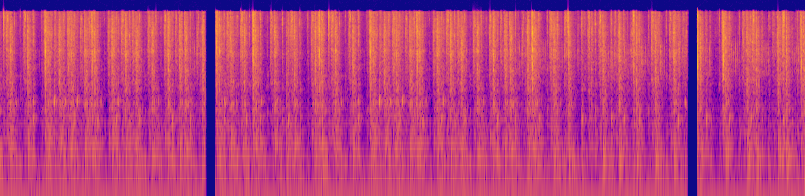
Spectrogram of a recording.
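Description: Typewriter keys clacking in quick, irregular succession as a sound effect for on-screen text being typed out. It cuts out briefly twice: about two and a half seconds in, and again near the end.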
